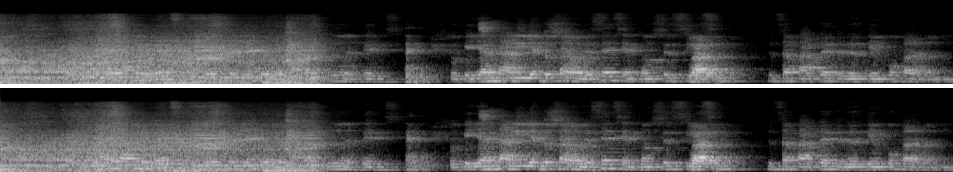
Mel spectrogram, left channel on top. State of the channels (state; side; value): normal; both; correlation 0.57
